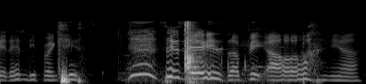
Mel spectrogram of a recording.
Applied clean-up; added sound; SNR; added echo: none; Telephone; 1 dB; none.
